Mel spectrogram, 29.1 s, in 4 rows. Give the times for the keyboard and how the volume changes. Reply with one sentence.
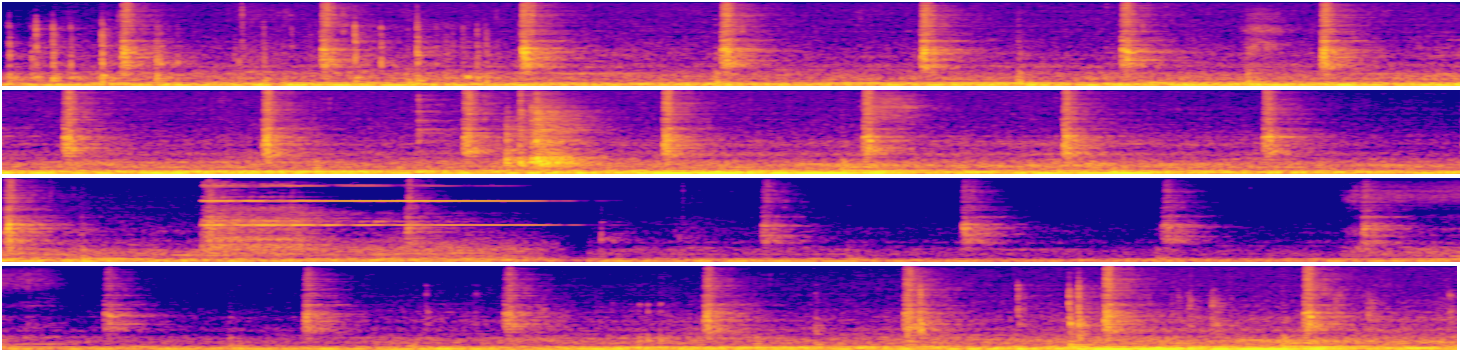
The keyboard can be heard briefly from 0.0 to 2.6 s; and from 23.6 to 29.0 s, getting louder then quieter.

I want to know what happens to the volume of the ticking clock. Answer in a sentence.
The volume of the ticking clock goes down, then up.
